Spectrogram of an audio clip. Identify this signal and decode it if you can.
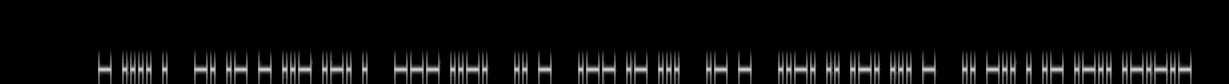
Morse code, heard as a keyed tone, about 28 wpm, 700 Hz. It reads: THE NATURE OF IT WAS AT FIRST IDEAL.
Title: Sentences from Top 1400 Words 30wpm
